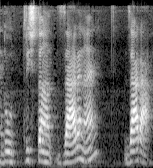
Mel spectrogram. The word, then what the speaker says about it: Tzara: do tristan tzara né zara se diz assim tristan tzara eu digo mas a palavra se o nome dele se pronuncia cristã zara ele foi o líder do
